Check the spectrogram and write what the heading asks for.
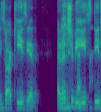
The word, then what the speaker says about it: Sarkisian: Yeah, Sam Tripoli is going to be upset with you for not being able to pronounce his fellow Armo's last I name know. correctly. Sarkeesian.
